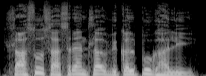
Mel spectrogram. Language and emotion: Marathi, neutral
